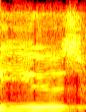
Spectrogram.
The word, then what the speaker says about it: as: English, as, which we use whenever we make comparisons, as quick as fast as nice as. We never pronounce the full form of as. We reduce as to us.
